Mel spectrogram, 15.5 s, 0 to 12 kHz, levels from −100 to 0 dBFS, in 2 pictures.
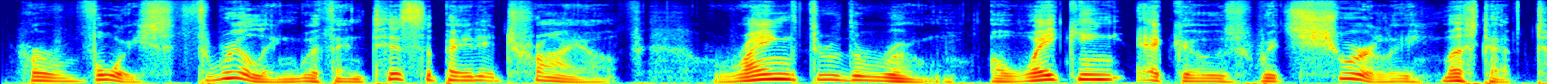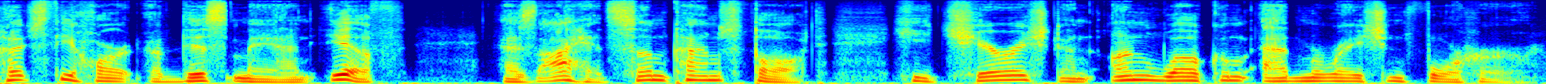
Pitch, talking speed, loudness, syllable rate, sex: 135 Hz, 135 wpm, -20 LUFS, 4.3 syllables/s, male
